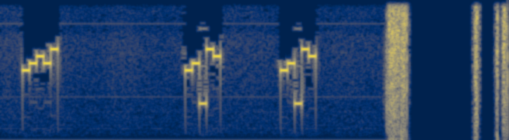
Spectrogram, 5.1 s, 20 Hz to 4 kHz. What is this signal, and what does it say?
Five-tone selective call (ZVEI), heard as quick runs of five tones, tones of about 70 ms. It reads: 89099 89110 89110
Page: /455/SDR/ZVEI/89097/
